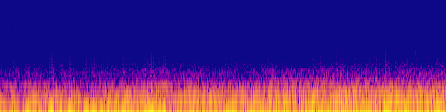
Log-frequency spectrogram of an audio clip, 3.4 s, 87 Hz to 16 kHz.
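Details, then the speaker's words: 2017 Chevy Equinox on the road: deep steady growl from the rear, louder and more intense with speed, persisting after tire rotations; owner believes a worn driver-side rear wheel bearing. "gets louder more intense the faster you go it's a couple different things that can be but I've pretty much narrowed it down to a wheel bearing and it's a real bugger to try to figure out which one it is but I think I know it's the driver rear wheel that's causing all this noise"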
